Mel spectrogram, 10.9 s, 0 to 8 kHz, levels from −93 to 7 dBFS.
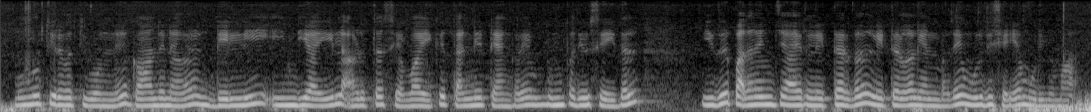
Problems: constant background noise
